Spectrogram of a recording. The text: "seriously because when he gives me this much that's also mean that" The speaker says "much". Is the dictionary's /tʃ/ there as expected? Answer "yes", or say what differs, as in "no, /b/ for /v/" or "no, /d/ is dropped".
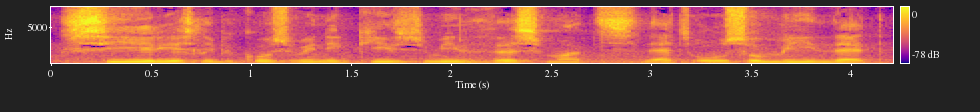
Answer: no, /s/ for /tʃ/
